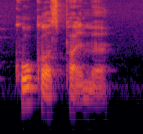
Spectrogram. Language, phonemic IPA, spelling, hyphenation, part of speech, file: German, /ˈkoːkɔsˌpalmə/, Kokospalme, Ko‧kos‧pal‧me, noun, De-Kokospalme.ogg
- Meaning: coconut (coconut palm)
